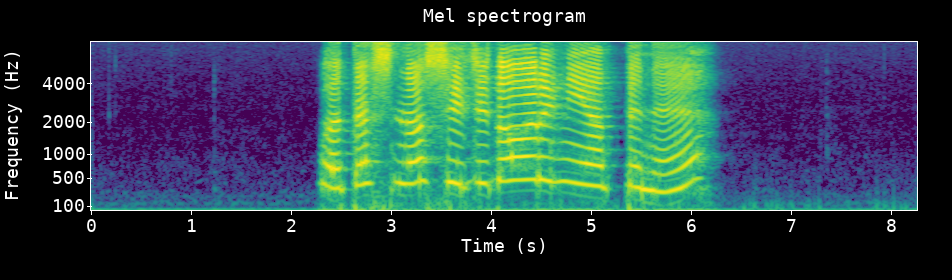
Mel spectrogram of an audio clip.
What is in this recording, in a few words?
woman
